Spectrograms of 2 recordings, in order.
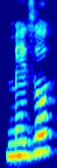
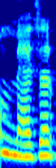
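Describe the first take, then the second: First: The last syllable is said with an 'or' sound. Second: The last syllable is said with an 'er' sound. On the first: The speaker calls it wrong. "गलत है" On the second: The speaker calls it right. "इसको मेजर पढ़ते हैं"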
